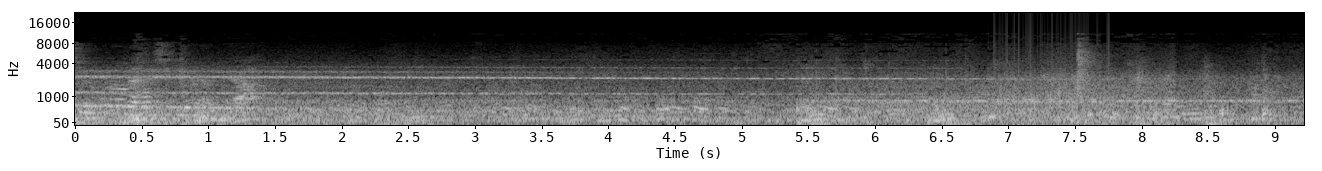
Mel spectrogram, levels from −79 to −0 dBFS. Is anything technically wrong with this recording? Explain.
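Yes, there are three problems.

Throughout, the audio is dull, and it has a plainly audible gurgling, granular texture. The likely cause is MP2 compression at a low rate, around 48 kbps. Starved of bits, Layer II drops whole upper sub-bands and quantises the rest coarsely. That gives band-wise flicker rather than the watery swirl of MP3.

From 5.41 to 8.25 s, the audio is doubled. A full-band copy at about the same level runs roughly one second behind. This is likely a doubled audio track from a second capture path or a misaligned edit. Unlike an echo or reverb, the copy has no decay or room colour, and it starts and stops abruptly.

From 6.84 to 7.76 s, a buzz at 91.9 Hz appears and the sound runs 1.07 times fast. This is a block size mismatch (truncated), which fits 512-sample blocks being written while the next stage reads fewer and discards each block's tail. Pitch stays about normal, which distinguishes it from a sample-rate error.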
